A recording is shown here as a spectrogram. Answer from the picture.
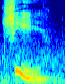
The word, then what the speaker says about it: qi: In traditional Chinese medicine, the body's broken down into systems of energy pronounced qi and spelt Q-I, which maybe you've seen around.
